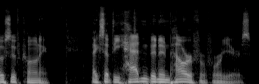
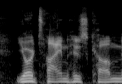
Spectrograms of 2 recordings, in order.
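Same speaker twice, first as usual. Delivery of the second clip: huge, shrill, giant screech; 5 semitones higher, 4 dB louder than usual. Retelling a voicemail left by callers: imitating a giant screeching voice. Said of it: "like, a giant screeching voice".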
